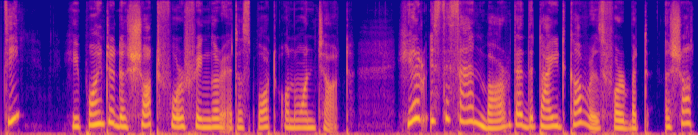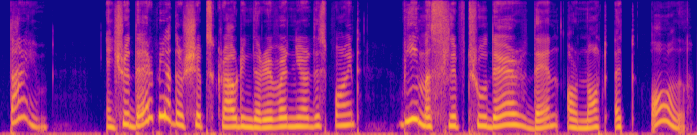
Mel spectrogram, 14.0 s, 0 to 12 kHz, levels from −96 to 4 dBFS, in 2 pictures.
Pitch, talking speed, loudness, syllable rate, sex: 250 Hz, 195 wpm, -18 LUFS, 5.8 syllables/s, female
